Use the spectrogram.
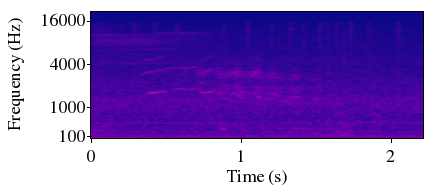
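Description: A horse in The Legend of Zelda: Breath of the Wild whinnies over a steady low game hum, with faint hoof clip-clops in the background.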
